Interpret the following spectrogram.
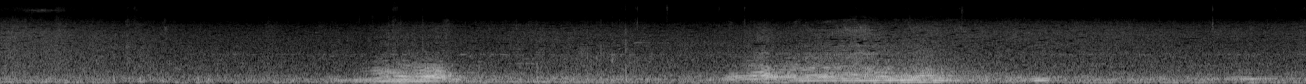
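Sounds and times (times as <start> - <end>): rain on wet street: 0.0 - 13.0
vehicle engine accelerating past: 3.5 - 4.8, 7.2 - 10.8.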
